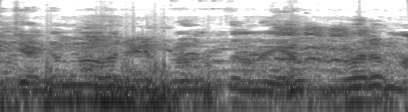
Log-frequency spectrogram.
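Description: A man speaking loudly into close microphones, his voice rising and falling.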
